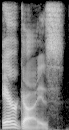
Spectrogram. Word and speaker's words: Ehrgeiz: It's called Ehrgeiz, and we were just kind of talking about it before the actual stream really started here.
